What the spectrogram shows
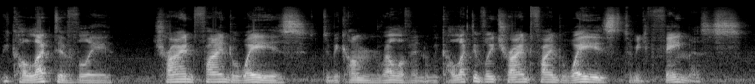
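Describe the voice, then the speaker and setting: A man's voice: on the low side, moderate pace, fairly bright tone. A man giving a casual, emphatic movie review with conversational side remarks. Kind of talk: casual video essay. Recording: faint background noise.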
